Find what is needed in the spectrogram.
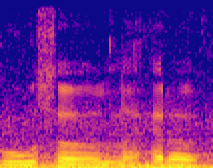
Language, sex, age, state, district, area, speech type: Punjabi, male, 30-45, Punjab, Mansa, urban, spontaneous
